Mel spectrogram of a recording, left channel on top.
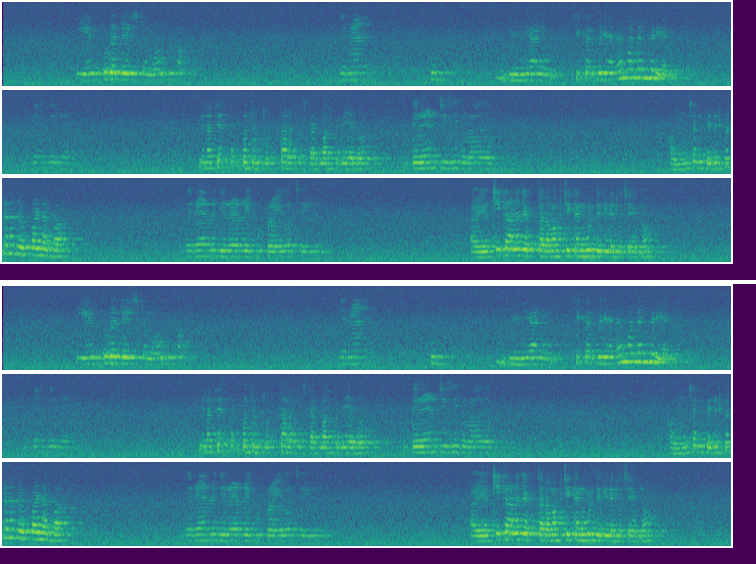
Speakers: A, on the right; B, on the left.
A: ఏం
B: హలో
A: ఫుడ్ అంటే ఇష్టమో అంటున్నా
B: బిర్యానీి
A: ఫ బిర్యానీ చి చికన్ బిర్యానా మటన్ బిర్యానా
B: చికెన్ బిర్యానీ
A: ఎలా చేస్తారు కొంచెం చెప్తారా సిస్టర్ మాకు తెలిదు
B: బిర్యానీ చేసక రాదమ్మా
A: కొంచెం తెలిసిన తన చూప్పడి అబ్బా
B: బిర్యానీలు గిర్యానీలు ఎప్పుడు ప్రయోగాలు చేయలేదు
A: అయ్యో చికెన్ అనే చెప్తారా మాకు చికెన్ కూడా తెలీదు ఎట్లా చేయలో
